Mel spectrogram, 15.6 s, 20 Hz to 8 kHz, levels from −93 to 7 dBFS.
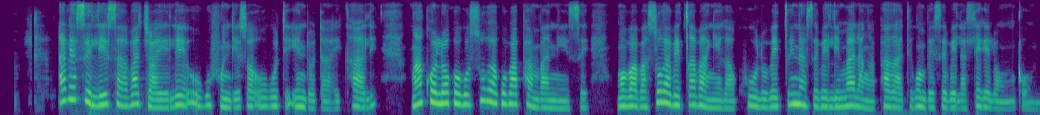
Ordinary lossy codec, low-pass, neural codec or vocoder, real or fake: Opus, 32 kbps; 7.2 kHz; none; real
